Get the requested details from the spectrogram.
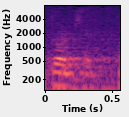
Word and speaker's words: Dorje: By the way, that's the only case in which the R is pronounced in the whole Tibetan language, is with diamond. Dorje.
